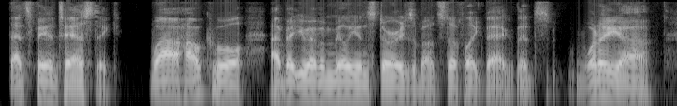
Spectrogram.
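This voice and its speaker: At a moderate pace, a man talks in an unremarkable speaking voice, fairly low in pitch with ordinary pitch variation. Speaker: podcast host. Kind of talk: casual interview questions.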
